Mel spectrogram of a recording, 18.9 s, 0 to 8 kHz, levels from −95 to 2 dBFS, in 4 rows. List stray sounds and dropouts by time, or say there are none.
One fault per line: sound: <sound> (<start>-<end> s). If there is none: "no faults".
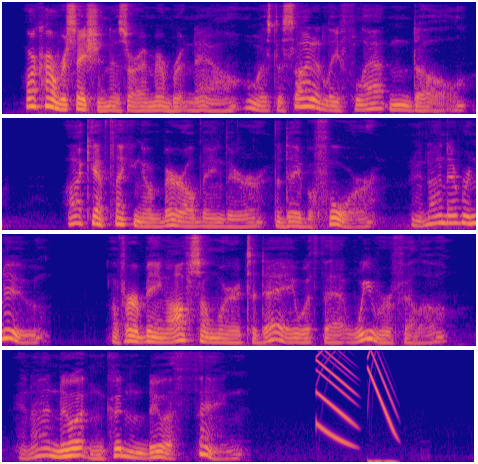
sound: chirp (17.4-18.2 s)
